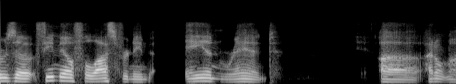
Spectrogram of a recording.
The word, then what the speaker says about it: Ayn Rand: Uh there was a female philosopher named Anan Rand. Uh I don't know how I'm pronouncing this properly or not. An Rand.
